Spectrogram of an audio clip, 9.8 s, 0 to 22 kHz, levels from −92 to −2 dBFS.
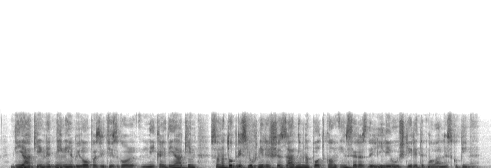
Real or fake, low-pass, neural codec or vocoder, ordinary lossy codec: fake; 7.2 kHz; codec, 44.1 kHz, 7.8 kbps, Pupu-Codec; none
